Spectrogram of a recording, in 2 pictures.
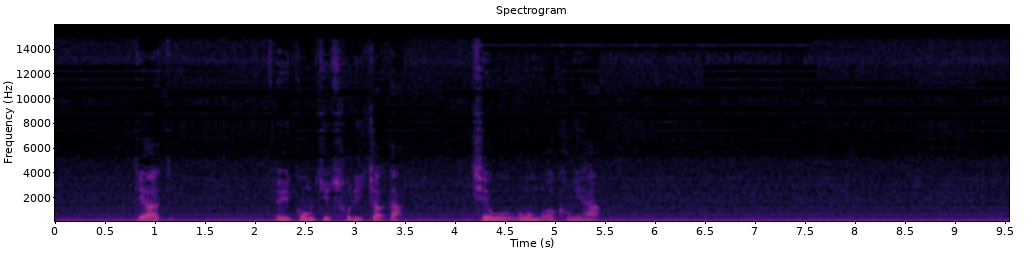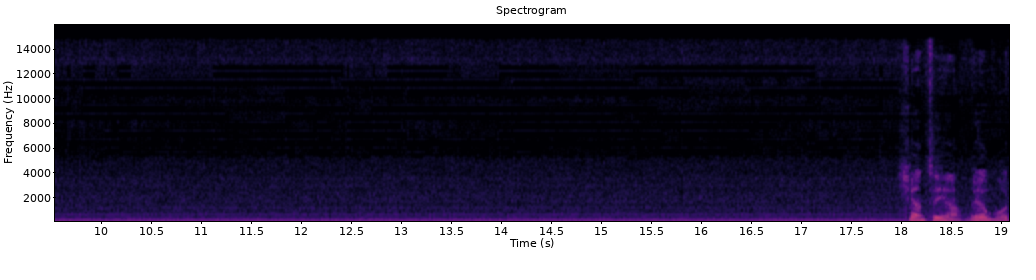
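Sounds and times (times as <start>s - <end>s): steady hum: 0.0s - 19.0s.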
